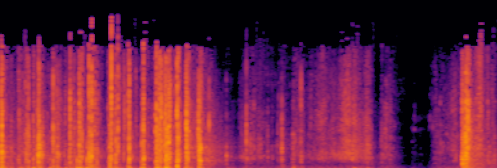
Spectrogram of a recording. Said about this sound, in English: Let me see if I can catch the shuffling on the microphone. My fingers are really small, so shuffling tarot cards sucks because these are like slightly bigger than normal cards.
